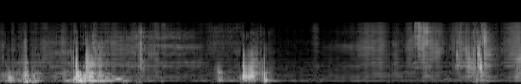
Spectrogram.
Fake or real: fake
